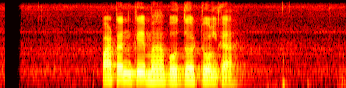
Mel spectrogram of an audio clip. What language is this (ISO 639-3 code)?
nep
